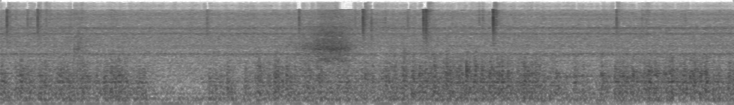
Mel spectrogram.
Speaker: I've gone ahead and put a little bit larger tip on since this aluminum is a little bit thicker and seems to absorb a lot of heat but once again adjust for a neutral Flame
